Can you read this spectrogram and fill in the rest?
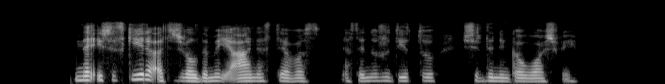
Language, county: Lithuanian, Kaunas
